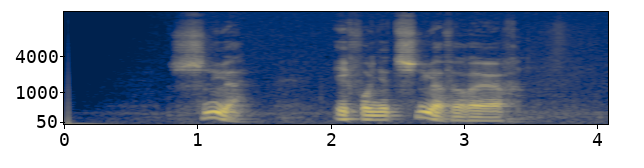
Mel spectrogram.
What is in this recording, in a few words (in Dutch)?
"sneu", Limburgs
